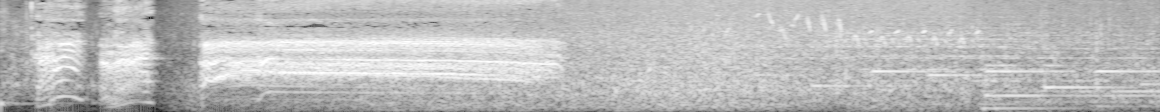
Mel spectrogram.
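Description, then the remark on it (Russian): A loud surge of rushing water bursts in after a second of short whooshing swoops as a stream floods down its dry bed, then keeps pouring as a steady, foaming roar to the end. “Неизвестно, что ответил бы Пупсень, потому что в эту секунду ручей догнал их и...”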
